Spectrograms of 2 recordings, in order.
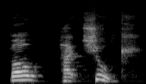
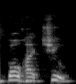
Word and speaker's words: Bohachuk: Gail on the round table said his name is Bohachuk. That's how it's pronounced. I guess he yelled at someone was interviewing him and he said, "My name is Bohachuk."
